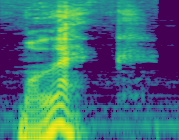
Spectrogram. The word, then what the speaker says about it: Molech: Moolok, sometimes pronounced as Molec, is a name that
